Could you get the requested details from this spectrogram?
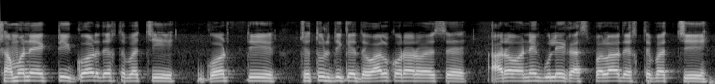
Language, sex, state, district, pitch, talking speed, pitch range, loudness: Bengali, male, Assam, Hailakandi, 160 Hz, 125 wpm, 150-170 Hz, -16 LUFS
